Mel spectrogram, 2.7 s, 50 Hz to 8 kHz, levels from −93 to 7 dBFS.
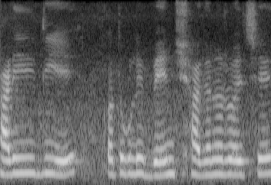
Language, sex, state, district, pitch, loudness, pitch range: Bengali, female, West Bengal, Malda, 230 Hz, -18 LUFS, 225-245 Hz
